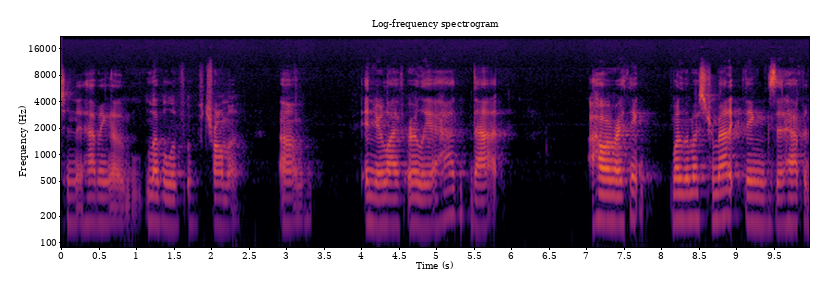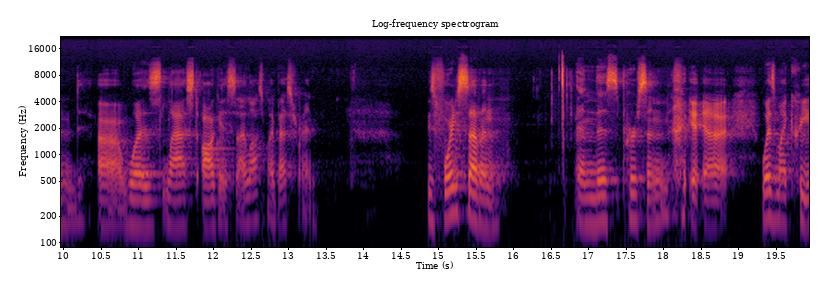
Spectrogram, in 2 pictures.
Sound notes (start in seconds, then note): none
